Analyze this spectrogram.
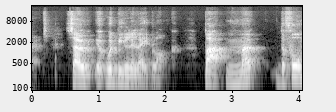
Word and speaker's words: Lillet Blanc: Yes, with French, if you say a word that ends in a T, you don't pronounce it. You'd say Lillet. But if it's two-pronged and the second part starts with a consonant, you pronounce the previous consonant.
